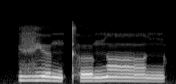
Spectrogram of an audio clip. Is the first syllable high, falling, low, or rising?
falling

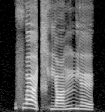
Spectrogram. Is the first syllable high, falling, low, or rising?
falling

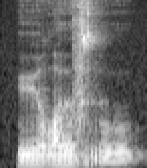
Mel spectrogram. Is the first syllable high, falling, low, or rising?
low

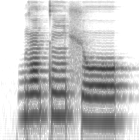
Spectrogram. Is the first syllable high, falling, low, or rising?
high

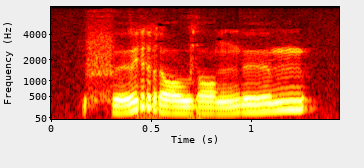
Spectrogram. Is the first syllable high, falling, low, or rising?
rising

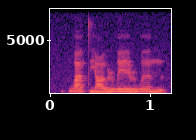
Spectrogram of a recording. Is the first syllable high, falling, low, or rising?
high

